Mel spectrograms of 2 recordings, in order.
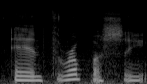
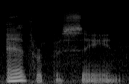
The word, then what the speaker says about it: Anthropocene: Is that how you pronounce that? Anthropocene. Let me pronounce it. That's it. Thank you. Let's play that again. An Anthropocene.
